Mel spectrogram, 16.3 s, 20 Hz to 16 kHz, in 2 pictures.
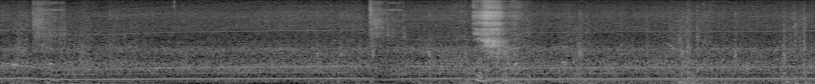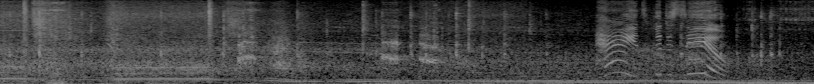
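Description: The 9F sports car, the in-game stand-in for the Audi R8, drives in GTA 5 with a steady droning engine note that rises and shifts with gear changes, under continuous chatter from people talking.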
